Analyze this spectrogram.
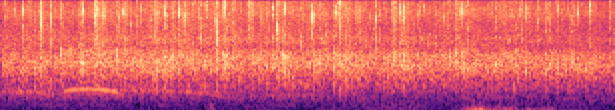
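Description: An audience claps steadily throughout, a dense wash of many hands with no pauses, holding a fairly even level across the whole stretch, with a brief low thump near the end.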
